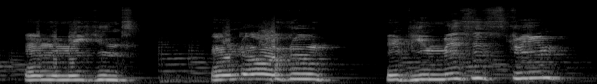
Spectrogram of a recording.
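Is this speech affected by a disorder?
Yes: cerebral palsy.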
